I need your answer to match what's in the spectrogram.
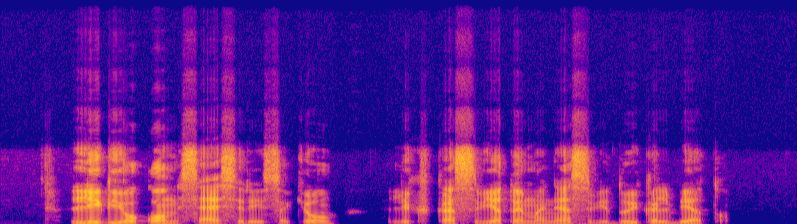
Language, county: Lithuanian, Vilnius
